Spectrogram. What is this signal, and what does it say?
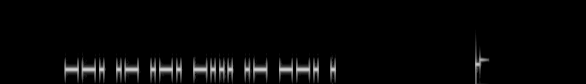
Morse code, heard as a keyed tone, about 28 wpm, 700 Hz. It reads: GARBAGE
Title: Seven Letter Words - 28wpm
